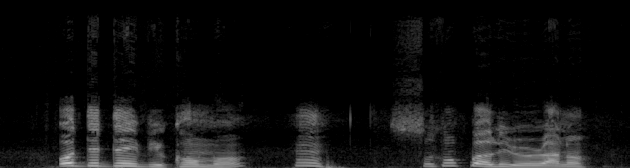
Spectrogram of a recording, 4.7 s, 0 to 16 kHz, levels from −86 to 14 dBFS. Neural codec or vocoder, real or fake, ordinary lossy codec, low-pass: none; real; none; 14.4 kHz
